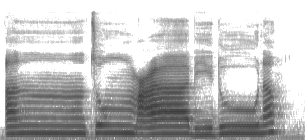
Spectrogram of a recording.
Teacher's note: मीम साकिन पे कलकला नहीं करना, आवाज़ बाउंस ना हो, यानी कि तुम आबिदून ऐसे नहीं बल्कि स्टेबल रखेंगे।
